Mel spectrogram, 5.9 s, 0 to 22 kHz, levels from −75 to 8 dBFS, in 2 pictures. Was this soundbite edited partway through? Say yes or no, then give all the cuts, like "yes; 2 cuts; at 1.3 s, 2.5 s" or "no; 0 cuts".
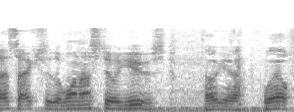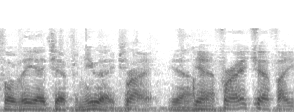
no; 0 cuts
